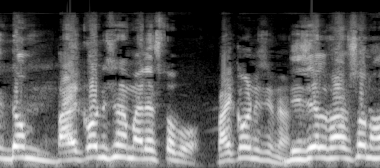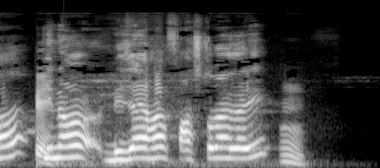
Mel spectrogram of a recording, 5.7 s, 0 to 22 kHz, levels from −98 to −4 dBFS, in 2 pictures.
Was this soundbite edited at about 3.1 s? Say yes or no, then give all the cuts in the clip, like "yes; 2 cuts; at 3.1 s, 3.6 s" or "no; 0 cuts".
yes; 1 cut; at 3.1 s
